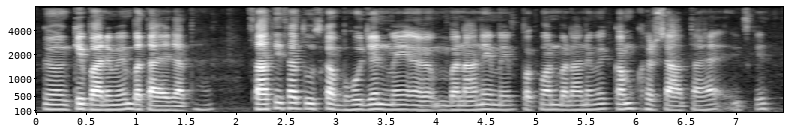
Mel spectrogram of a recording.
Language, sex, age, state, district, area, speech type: Hindi, male, 45-60, Madhya Pradesh, Bhopal, urban, spontaneous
